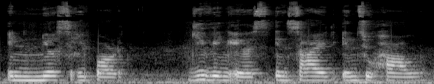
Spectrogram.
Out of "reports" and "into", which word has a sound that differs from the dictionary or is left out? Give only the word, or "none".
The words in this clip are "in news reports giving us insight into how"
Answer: reports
